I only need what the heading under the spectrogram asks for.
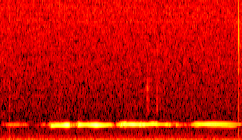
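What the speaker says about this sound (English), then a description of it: "it's so narrow, it doesn't even really sound like the voice, but it's just like a whistling sound" Narrow EQ resonance boost on a vocal recording, heard as a thin, sustained whistling tone holding one pitch for about two seconds, fairly faint over a low background.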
